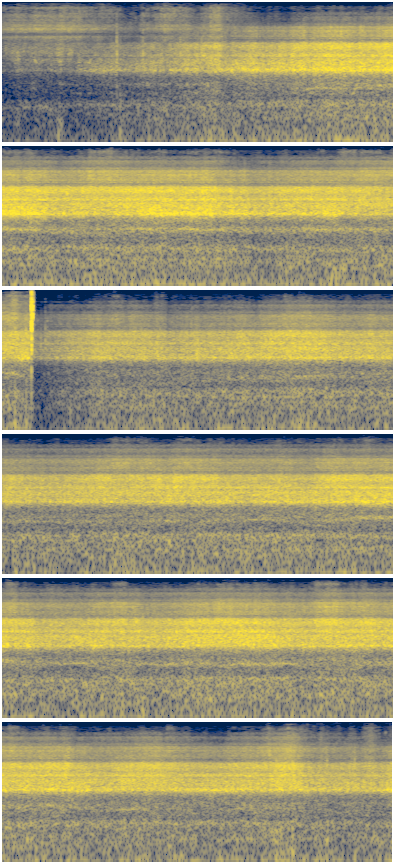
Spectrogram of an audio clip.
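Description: Steady rush of wind buffeting the microphone during a fast speedriding descent, mixed with skis running over snow. A sharp click about ten seconds in, after which the rush is a little quieter.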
